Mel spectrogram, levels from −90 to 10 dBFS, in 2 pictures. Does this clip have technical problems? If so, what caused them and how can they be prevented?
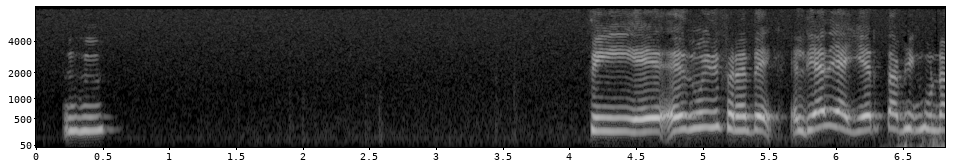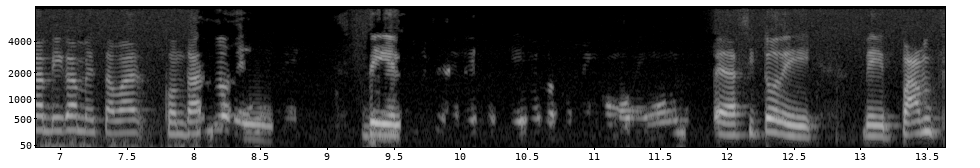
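Yes. A switching supply whistle runs throughout: a high tone wandering between 9.0 and 12.2 kHz, mostly near 10 kHz, about 15 dB below the speech, from a power supply switching audibly. Powering the recording chain from a clean linear supply or a battery prevents it.

Speech suppressed in double talk occurs from 8.06 to 8.91 s and from 9.39 to 11.94 s. The speech drops by roughly 35 to 40 dB, likely because the echo canceller confused near-end talk with the loudspeaker echo and ducked both. Using a headset, or an echo canceller with better double-talk detection, prevents it.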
